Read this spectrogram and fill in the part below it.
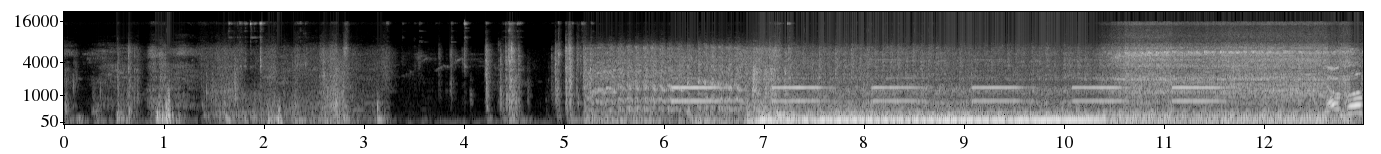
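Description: A 2005 Ford F350 XL pickup with the 6.0 diesel cold starts without cycling the glow plugs after sitting for days, then settles into a loud, steady clattering idle, with people talking beforehand and a repeating beep over the running engine.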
